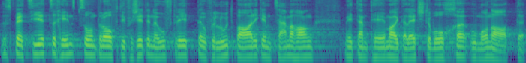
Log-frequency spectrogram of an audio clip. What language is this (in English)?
Swiss German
